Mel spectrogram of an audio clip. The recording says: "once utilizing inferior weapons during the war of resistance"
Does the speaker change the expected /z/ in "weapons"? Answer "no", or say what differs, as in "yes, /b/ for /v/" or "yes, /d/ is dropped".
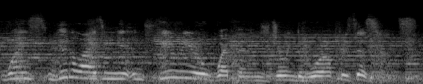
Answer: no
